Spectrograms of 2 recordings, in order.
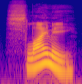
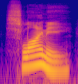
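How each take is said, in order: No difference in how they are said.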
